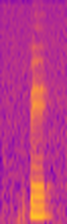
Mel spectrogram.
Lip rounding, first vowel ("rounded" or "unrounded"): unrounded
